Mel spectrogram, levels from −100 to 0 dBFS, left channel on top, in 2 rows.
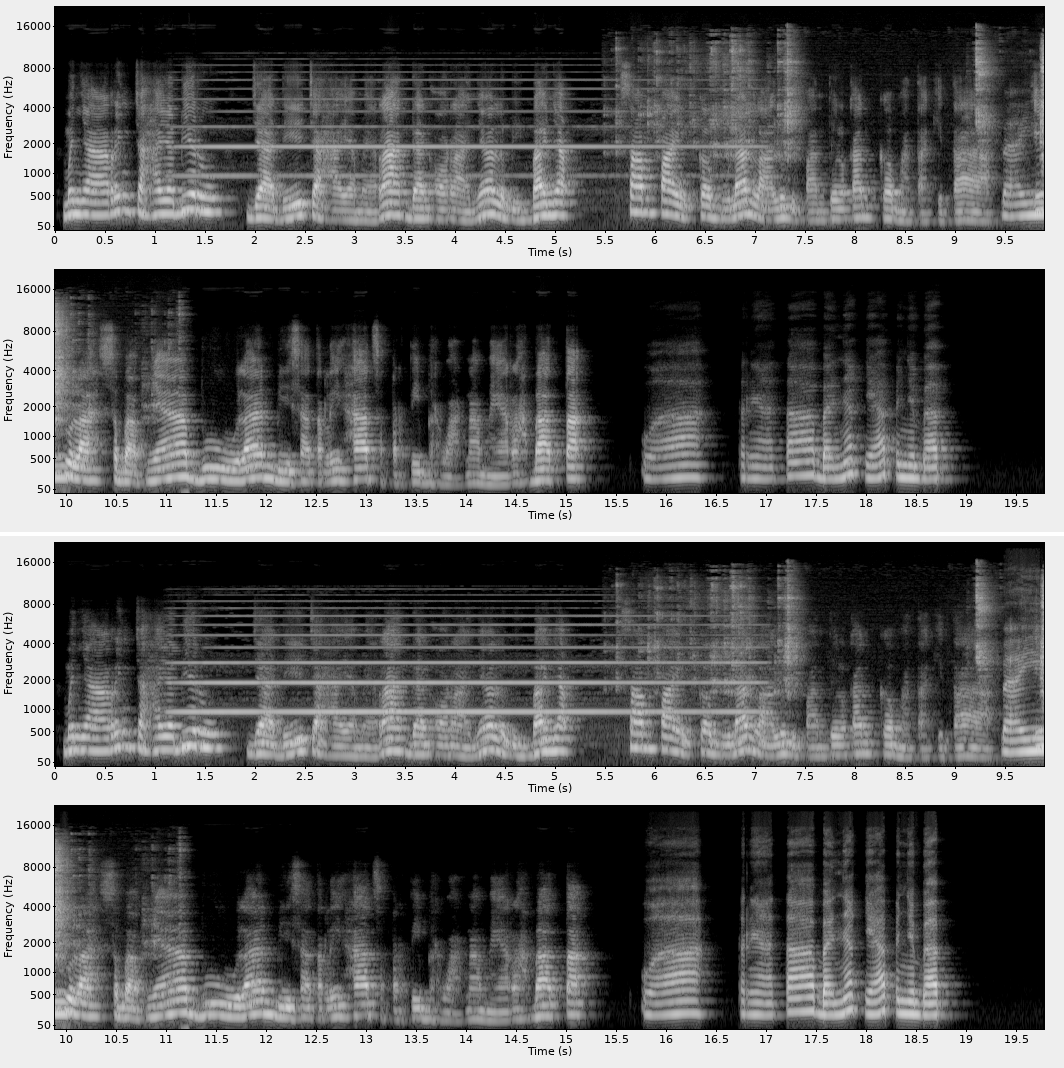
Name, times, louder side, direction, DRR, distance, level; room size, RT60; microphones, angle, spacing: voice 1, 0.1-5.1 5.7-8.7 9.0-9.3 9.8-15.1, left 1 dB, 70° left, 1.3 m, -27 dB
sound 1, 1.1-7.2, right 8 dB, 25° right, 0.8 m, -32 dB
sound 2, 5.5-7.5 7.8-7.9 9.1-10.3 10.7-11.2, equal, 20° left, 3.0 m, -33 dB
voice 2, 9.5-10.0 15.8-16.4 16.7-18.7, right 5 dB, 65° right, 0.6 m, -26 dB
8.3 x 4.6 x 5.0 m
head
